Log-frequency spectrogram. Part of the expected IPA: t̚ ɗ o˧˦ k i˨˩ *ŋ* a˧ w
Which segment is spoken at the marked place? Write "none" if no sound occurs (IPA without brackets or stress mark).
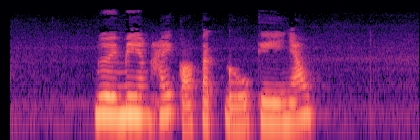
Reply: ɲ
